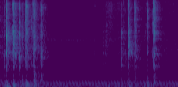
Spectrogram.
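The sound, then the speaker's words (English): Faint typing on a computer keyboard: quick bursts of key clicks at the start and again near the end, with a quieter pause between them. “Hold on, let me type something in.”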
